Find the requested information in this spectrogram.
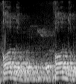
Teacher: huruf ro-nya jangan sampai dibaca tipis atau tarkik, melainkan ini wajib dibaca tafkhim, harus tebal ro-nya. Qadr ya, jadi bukan ditarik menjadi qadr.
